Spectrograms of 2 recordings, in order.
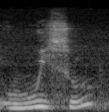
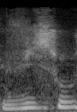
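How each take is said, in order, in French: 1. Le nom commence par un son W. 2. Le nom commence par un son V. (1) "devrait prononcer Wissou avec le W à l'anglaise" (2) "on ne devrait pas prononcer Vissou, c'est-à-dire avec le W à l'allemande"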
